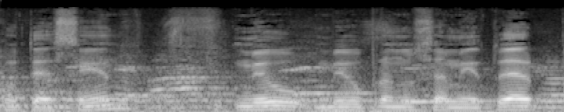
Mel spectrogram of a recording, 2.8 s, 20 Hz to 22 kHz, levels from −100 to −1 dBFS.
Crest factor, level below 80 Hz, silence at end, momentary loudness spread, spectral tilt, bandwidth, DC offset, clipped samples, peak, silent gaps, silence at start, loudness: 16 dB; -32 dBFS; 0 s; 9 LU; -6 dB/octave; 15.5 kHz; under 0.1%; under 0.1%; -2 dBFS; none; 0 s; -19 LUFS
